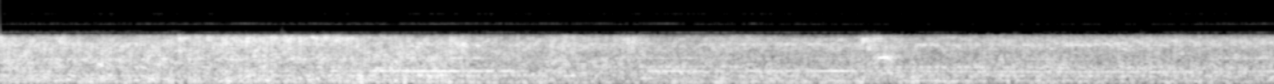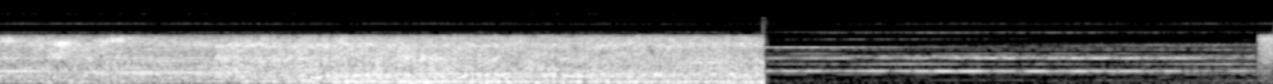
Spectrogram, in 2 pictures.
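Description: Steady vehicle noise, as heard riding inside a moving vehicle and picked up by a phone microphone. It cuts off suddenly about ten seconds in, leaving faint sustained musical tones.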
